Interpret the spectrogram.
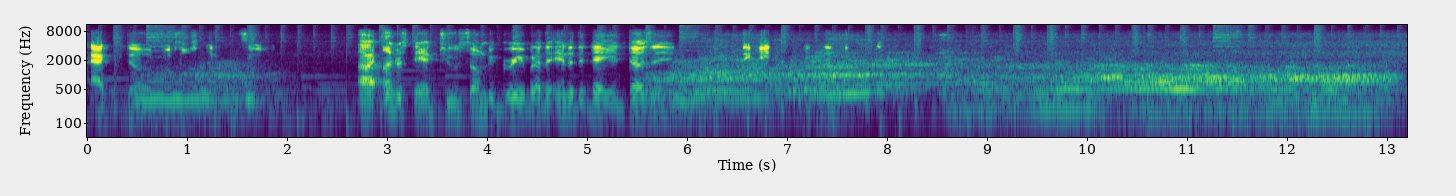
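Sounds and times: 
cars racing on a nearby interstate: 0:00.0 - 0:02.0, 0:05.4 - 0:13.1
speech: 0:00.0 - 0:02.0, 0:02.7 - 0:08.1
thin high squeals: 0:00.4 - 0:01.9, 0:05.6 - 0:13.1.

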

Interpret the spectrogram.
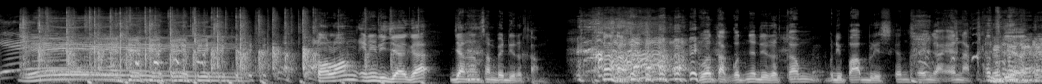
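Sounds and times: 
speech: 0:00.0 - 0:10.4
audience applause: 0:00.2 - 0:03.4
laughter: 0:00.4 - 0:03.3, 0:05.8 - 0:07.2, 0:09.1 - 0:10.4.

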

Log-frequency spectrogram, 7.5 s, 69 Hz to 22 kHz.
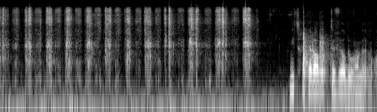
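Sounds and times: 
pepper mill grinding ordinary pepper: 0:00.0 - 0:05.2
speech: 0:05.8 - 0:07.5.

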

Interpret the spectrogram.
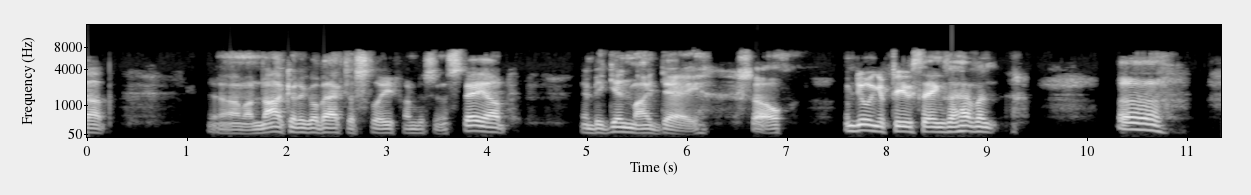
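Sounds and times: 
speech: 0:00.0 - 0:00.3, 0:01.2 - 0:07.0, 0:07.6 - 0:09.4, 0:10.3 - 0:10.9
soft breathy sounds: 0:00.3 - 0:01.0, 0:04.2 - 0:04.9, 0:09.3 - 0:10.1
person yawning aloud early in the morning: 0:10.3 - 0:11.0.

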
